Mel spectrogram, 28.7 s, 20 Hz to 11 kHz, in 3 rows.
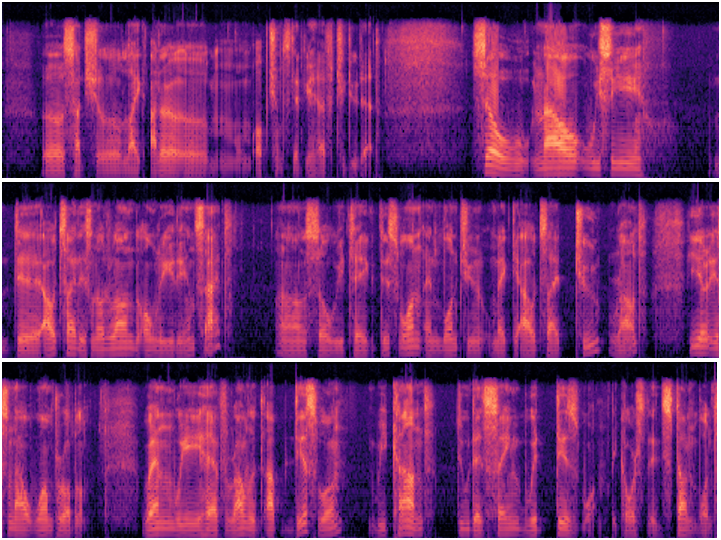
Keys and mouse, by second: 5.1 shift+d, 13.2 x, 14.5 click, 15.3 shift+d, 20.1 Tab.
